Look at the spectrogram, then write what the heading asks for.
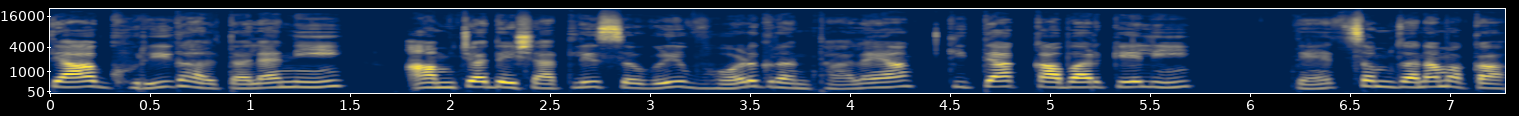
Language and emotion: Goan Konkani, sad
